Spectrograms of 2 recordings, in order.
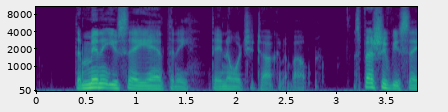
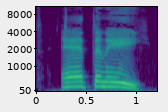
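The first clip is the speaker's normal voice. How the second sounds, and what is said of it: Yelled call imitating the commercial. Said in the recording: “Mary Fiumara leaning out of a second-story window on Powers Court, yelling, "Anth..." ... do an impression ... in that tone ... in that tone of voice”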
